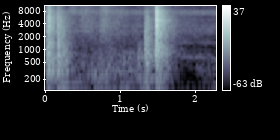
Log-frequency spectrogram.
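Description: A pocketed ball knocking and rolling inside the wooden body of a sinuca table, heard as two loud thuds: one at the start and a louder one about a second and a half in.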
